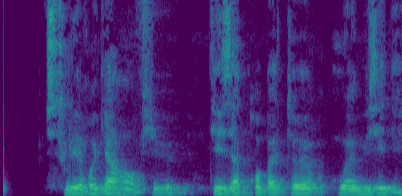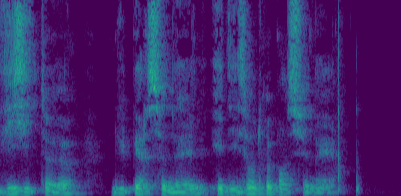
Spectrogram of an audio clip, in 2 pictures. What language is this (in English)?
French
